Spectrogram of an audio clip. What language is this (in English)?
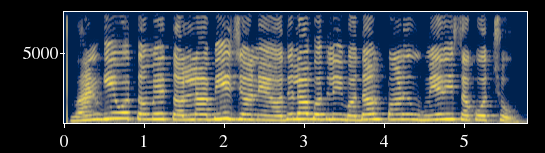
Gujarati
